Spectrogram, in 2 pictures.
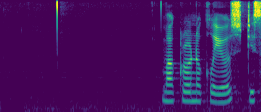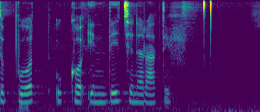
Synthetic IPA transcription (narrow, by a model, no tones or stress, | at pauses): makɾonukleʊsd̪̥i̤səb̥ʊt̪̚ʔuɡ̥ɔ̤ʔint̪i̥ʒ̥e̤neɾat̪ɪf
